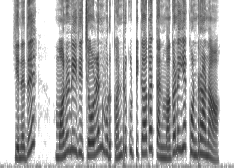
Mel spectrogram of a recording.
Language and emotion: Tamil, surprised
